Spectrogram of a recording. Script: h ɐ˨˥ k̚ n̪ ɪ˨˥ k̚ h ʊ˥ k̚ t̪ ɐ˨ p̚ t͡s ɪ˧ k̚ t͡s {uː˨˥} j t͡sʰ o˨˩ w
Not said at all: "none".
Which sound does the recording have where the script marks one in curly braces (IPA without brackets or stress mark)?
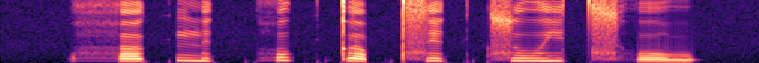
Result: uː˧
